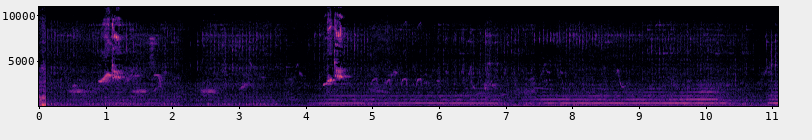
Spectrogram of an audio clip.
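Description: Quiet outdoor ambience with two short bird chirps, about one second and four seconds in, over a faint steady hum.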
